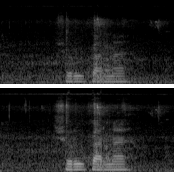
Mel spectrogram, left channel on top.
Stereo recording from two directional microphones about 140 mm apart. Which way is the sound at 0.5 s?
20° right (ahead or behind).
